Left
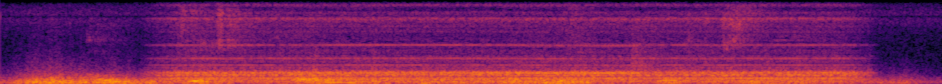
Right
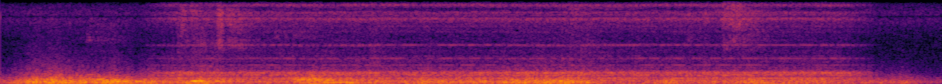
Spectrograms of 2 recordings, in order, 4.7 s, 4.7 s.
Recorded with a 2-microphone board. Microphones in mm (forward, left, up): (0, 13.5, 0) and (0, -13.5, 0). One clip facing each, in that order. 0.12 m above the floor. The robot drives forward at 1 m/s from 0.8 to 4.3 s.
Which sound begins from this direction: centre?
A man speaking, at 0.4 s.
